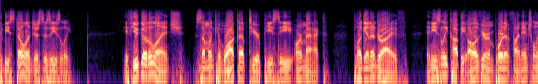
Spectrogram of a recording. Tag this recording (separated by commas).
Speech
